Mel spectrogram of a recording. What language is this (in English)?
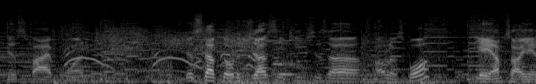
English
